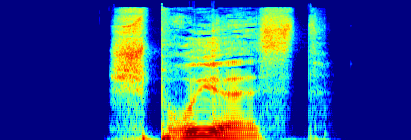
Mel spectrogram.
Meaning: second-person singular subjunctive I of sprühen
- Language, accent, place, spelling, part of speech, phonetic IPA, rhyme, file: German, Germany, Berlin, sprühest, verb, [ˈʃpʁyːəst], -yːəst, De-sprühest.ogg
